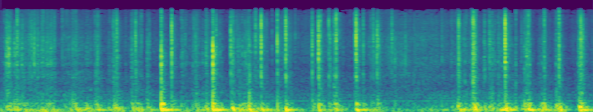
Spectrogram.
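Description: Fingertips and short nails rapidly scratch the coarse weave of a small, empty jute or burlap drawstring pouch lying flat on dark cloth. The result is a quiet, dense run of dry, crisp scratching ticks with bright edges and very short decays, sitting over a soft low-end rumble.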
